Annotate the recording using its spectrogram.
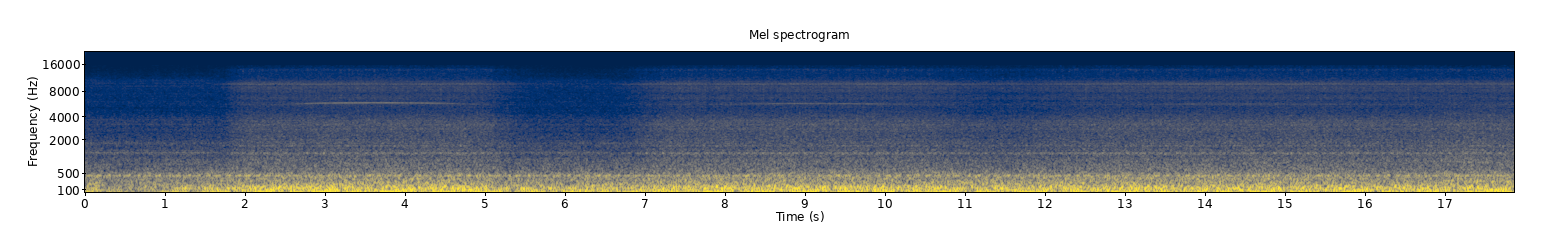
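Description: A truck engine drones steadily while driving.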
